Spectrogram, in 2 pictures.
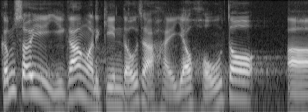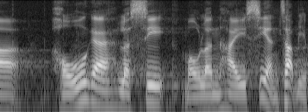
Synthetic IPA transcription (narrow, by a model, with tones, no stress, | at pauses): kɐ˨˥msɔː˨˥jiː˨˧jiː˨˩kaː˥ŋɔː˨˧d̪e˨jkiː˧nt̪o˨˥wt͡sɐ˨wɦɐ˨jːɐ˨˧who˨˥wt̪ɔː˥ʔɐː˨˩ | ho˨˥wkɛː˧lɵ˨t̚siː˥mo˨˩wlɵ˨nɦɐ˨jsiː˥jɐ˨˩nt͡sɐ˥p̚jiː˨˩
